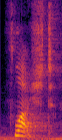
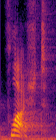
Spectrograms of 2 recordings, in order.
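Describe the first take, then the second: The two takes are said the same way.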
